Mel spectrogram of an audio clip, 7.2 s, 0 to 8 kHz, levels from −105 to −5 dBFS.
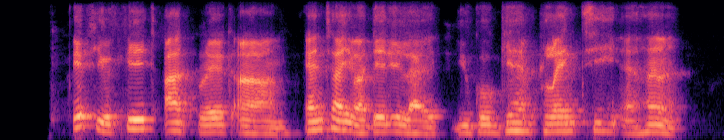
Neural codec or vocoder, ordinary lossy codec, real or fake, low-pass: codec, 24 kHz, 6 kbps, HILCodec; Opus, 32 kbps; fake; 7.2 kHz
